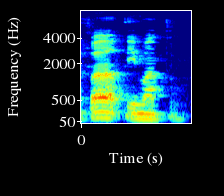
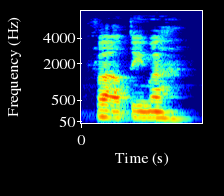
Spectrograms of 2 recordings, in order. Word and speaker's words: Fatimah: ditulis dengan terikat lalu ketika diwakaf Ta marbutnya atau haisnya dibaca ha thhah Fatimah Fatah gitu ya Jadi dibacanya ha Bukannya thhat fatimat fatat salah ya jadi harus dibaca ha kemudian dia hanya pada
